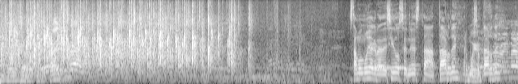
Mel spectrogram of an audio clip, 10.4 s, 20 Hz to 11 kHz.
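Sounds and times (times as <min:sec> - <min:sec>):
congregation applauding: 0:00.0 - 0:05.1
speech: 0:07.1 - 0:10.3.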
